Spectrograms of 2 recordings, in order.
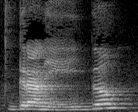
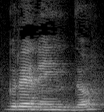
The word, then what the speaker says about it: Grenade: Granata. Granata. Granata. Si pronuncia gre grenade.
